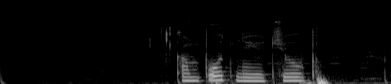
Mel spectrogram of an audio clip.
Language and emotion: Russian, sad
